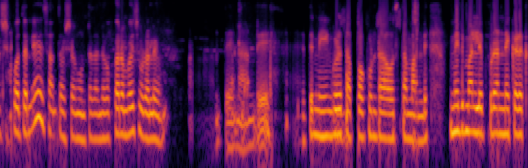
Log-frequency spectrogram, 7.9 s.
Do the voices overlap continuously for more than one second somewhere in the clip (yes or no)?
no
